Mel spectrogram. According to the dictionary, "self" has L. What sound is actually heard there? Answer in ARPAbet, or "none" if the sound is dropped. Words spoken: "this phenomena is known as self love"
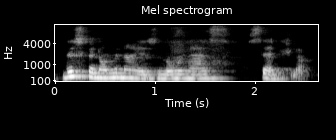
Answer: N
